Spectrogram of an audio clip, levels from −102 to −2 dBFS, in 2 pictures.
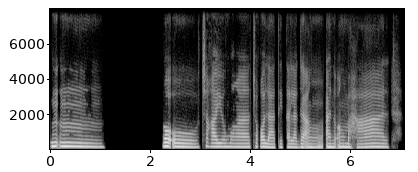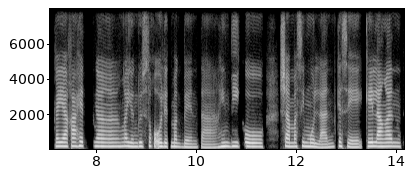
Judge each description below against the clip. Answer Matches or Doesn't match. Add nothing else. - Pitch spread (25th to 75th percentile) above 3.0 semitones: Doesn't match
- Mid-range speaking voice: Doesn't match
